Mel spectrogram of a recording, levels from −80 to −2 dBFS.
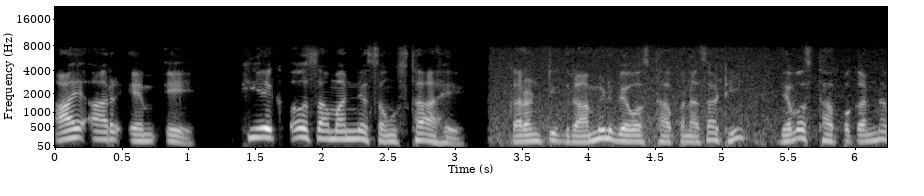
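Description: Throughout, background noise dips between words and swells beneath them: noise suppressor artifacts, the suppressor pulling steady noise down about 9 dB frame by frame.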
